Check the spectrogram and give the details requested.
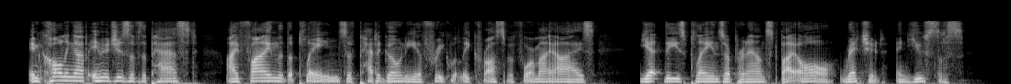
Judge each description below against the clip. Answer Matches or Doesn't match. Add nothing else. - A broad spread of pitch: Doesn't match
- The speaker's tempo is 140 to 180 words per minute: Matches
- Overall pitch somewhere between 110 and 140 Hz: Matches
